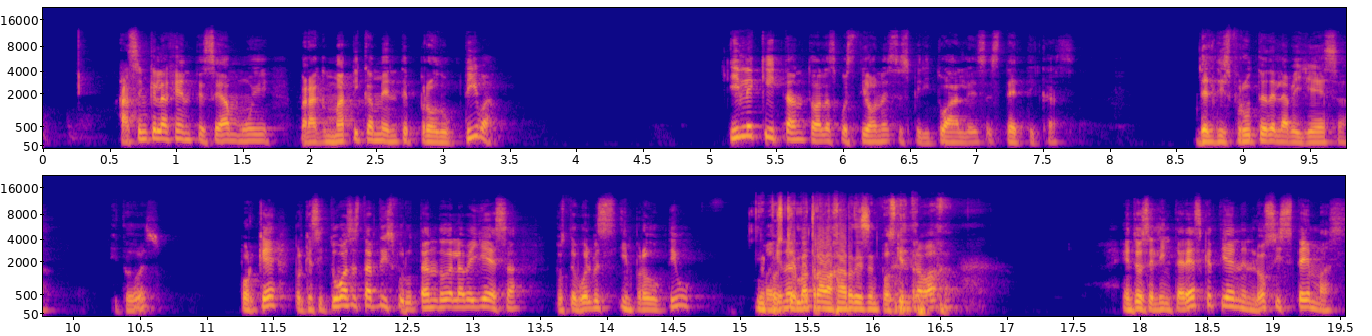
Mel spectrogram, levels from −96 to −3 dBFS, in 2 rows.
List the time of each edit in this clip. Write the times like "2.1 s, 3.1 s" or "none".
none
